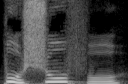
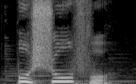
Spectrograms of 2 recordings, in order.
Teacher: Yes, and with the pronunciation, I want to highlight that a lot of people actually pronounce 服 as the second tone · Shown in: first take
